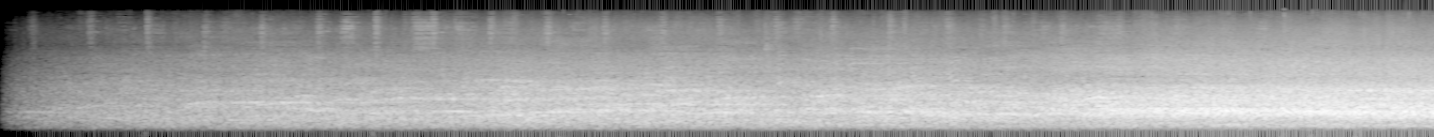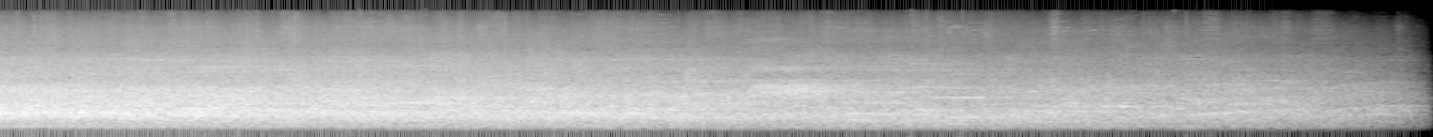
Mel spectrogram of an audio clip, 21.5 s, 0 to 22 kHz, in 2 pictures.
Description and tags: Crowd Cheering - Soft Cheering 1
A sound of a cheering crowd, recorded with a Zoom H5.
cheering, entertainment, games, stadium, hall, loud, people, cheer, event, audience, crowd, sports, concert, big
